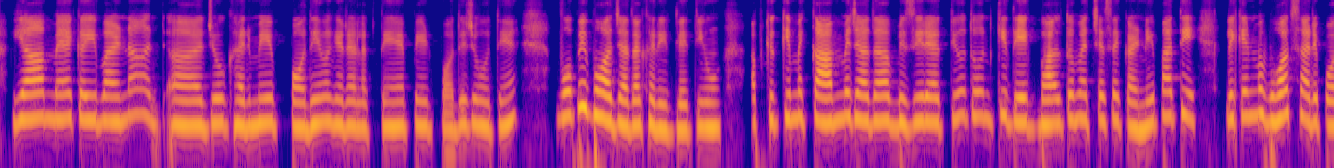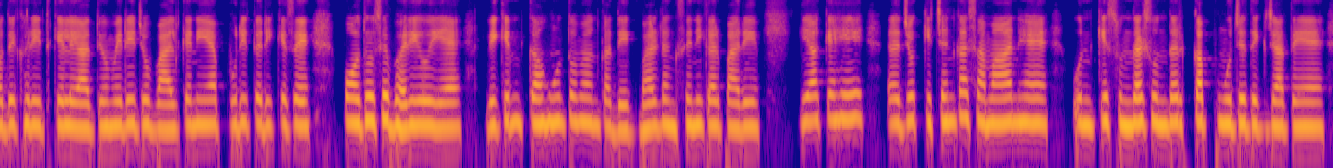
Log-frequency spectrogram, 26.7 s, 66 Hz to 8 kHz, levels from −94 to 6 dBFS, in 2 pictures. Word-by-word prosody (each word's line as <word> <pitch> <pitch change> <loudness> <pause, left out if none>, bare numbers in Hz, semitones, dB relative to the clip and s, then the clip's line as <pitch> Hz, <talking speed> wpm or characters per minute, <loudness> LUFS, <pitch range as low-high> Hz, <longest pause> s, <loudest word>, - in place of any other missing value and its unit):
या 270 +2 +4
मैं 275 0 -1
कई 265 -1 +1
बार 255 0 0
ना 290 +4 -4
अ, 230 -2 0
जो 240 +3 -2
घर 225 -1 0
में 240 +2 +1 0.2
पौधे 220 +1 +1
वग़ैरह 235 -3 -1
लगते 215 +1 -5
हैं, 220 0 +1
पेड़-पौधे 225 0 -4
जो 235 0 -2
होते 220 0 -3
हैं 250 +4 -1 0.4
वो 290 +1 +2
भी 385 - +8
बहुत 285 -7 +4
ज़्यादा 230 -1 +2
ख़रीद 210 -4 -1
लेती 205 +1 -2
हूँ। 215 0 +1 0.3
अब - - -6
क्योंकि 255 +1 -1
मैं 280 +1 -3
काम 250 -1 +6
में 290 - +1
ज़्यादा 255 -1 +2
बिज़ी 245 +1 -1
रहती 250 +1 -1
हूँ 295 - -5
तो 290 +1 -5
उनकी 285 +1 -4
देखभाल 235 -1 +2
तो 270 - 0
मैं 270 0 -2
अच्छे 260 0 -4
से 260 +1 -4
कर 220 -2 -1
नहीं 220 +4 0
पाती, 290 +2 -1 0.3
लेकिन 290 +2 -1
मैं 310 -1 0
बहुत 275 +4 +4
सारे 265 -5 0
पौधे 230 0 0
ख़रीद 225 -1 -2
के 230 - +1
ले 225 -1 +3
आती 210 0 +1
हूँ। 220 - +1
मेरी 225 +1 +1
जो 230 +1 -2
बालकनी 210 +3 -1
है 235 0 +1
पूरी 230 +1 -2
तरीके 230 0 -2
से 225 +1 +2 0.4
पौधों 250 +1 +4
से 265 +1 +3
भरी 220 0 +4
हुई 225 -1 +2
है 215 0 0 0.3
लेकिन 240 +3 0
कहूँ 245 0 +2
तो 255 +2 -3
मैं 250 0 0
उनका 225 -2 -3
देख़भाल 200 +2 -2
ढंग 230 -2 +1
से 230 +3 -2
नहीं 230 - +2
कर 225 0 -1
पा 220 -1 0
रही 220 +1 -1 0.4
या 255 +1 +1
कहें, 270 -2 -3
जो 255 +4 -1
किचन 250 +1 0
का 285 +1 0
सामान 245 -1 +2
है, 245 -1 +2 0.3
उनके 240 +1 0
सुंदर-सुंदर 240 +1 +3
कप 250 -2 +5
मुझे 240 0 +2
दिख 220 -2 -2
जाते 220 0 -1
हैं 220 0 +1
235 Hz, 205 wpm, -19 LUFS, 225-255 Hz, 0.4 s, भी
